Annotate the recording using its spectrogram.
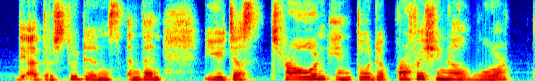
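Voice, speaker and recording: A woman speaks with a non-native accent. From Indonesia. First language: not English. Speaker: video game artist. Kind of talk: interview. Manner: halting.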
